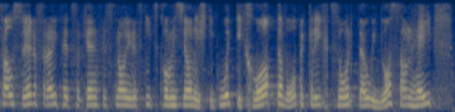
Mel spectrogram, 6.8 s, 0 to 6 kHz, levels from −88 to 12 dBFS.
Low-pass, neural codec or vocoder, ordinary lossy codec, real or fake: 5.4 kHz; codec, 16 kHz, 1.1 kbps, Voila-Tokenizer; none; fake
